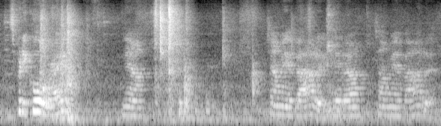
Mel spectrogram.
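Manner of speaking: soft deadpan mutter; whispered wry aside. Real, not acted.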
